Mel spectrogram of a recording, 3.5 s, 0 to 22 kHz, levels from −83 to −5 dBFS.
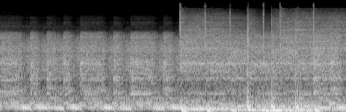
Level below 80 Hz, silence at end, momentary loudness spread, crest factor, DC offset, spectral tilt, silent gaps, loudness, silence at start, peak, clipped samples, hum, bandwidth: -24 dBFS; 0 s; 4 LU; 14 dB; under 0.1%; -4.5 dB/octave; none; -16 LUFS; 0 s; -2 dBFS; under 0.1%; none; 18.5 kHz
